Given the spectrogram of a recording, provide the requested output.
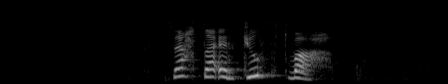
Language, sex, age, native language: Icelandic, female, 9, Icelandic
